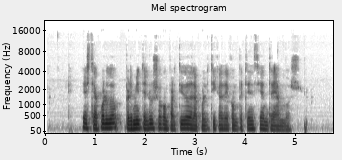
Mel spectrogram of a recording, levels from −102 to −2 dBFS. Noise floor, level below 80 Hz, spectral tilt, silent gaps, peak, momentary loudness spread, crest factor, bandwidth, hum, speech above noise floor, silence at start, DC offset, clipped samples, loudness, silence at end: -56 dBFS; -54 dBFS; -8 dB/octave; none; -4 dBFS; 11 LU; 18 dB; 9.8 kHz; none; 35 dB; 0.75 s; under 0.1%; under 0.1%; -22 LUFS; 0.55 s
